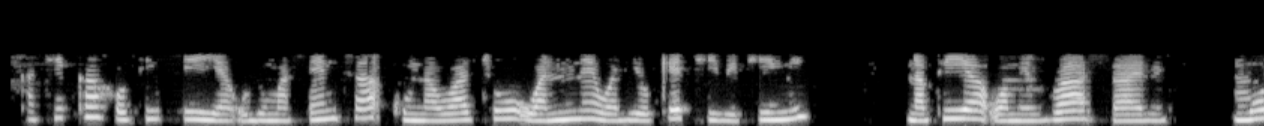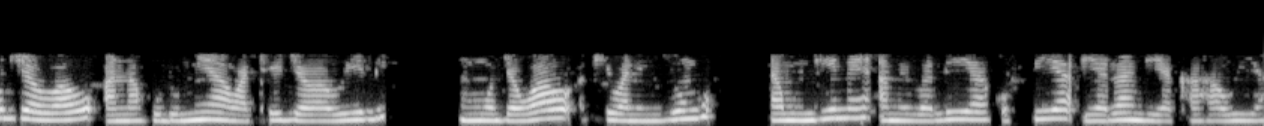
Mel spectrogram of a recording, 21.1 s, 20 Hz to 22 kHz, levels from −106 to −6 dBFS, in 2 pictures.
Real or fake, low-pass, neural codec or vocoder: real; 3.6 kHz; none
